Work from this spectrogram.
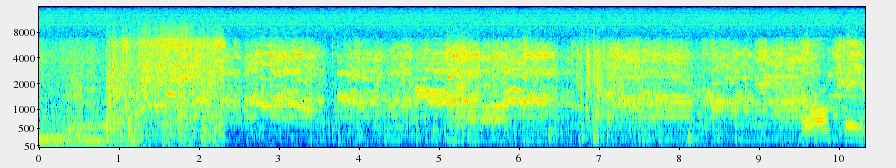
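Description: A flock of ten geese in a 1941 film scene, honking loudly and continuously at close range in overlapping calls, with a brief deeper sound at the start and faint voices mixed in.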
